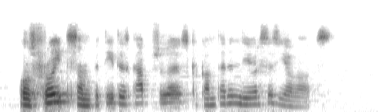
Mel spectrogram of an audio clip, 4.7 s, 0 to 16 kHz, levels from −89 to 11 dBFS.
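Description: Nothing in this recording stands out as a technical fault, so there's really nothing to flag here.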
